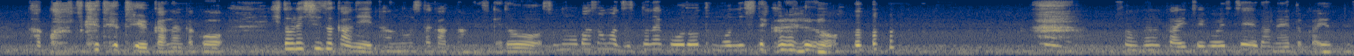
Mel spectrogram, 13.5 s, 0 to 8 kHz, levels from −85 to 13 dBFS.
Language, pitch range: Japanese, 170-215 Hz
